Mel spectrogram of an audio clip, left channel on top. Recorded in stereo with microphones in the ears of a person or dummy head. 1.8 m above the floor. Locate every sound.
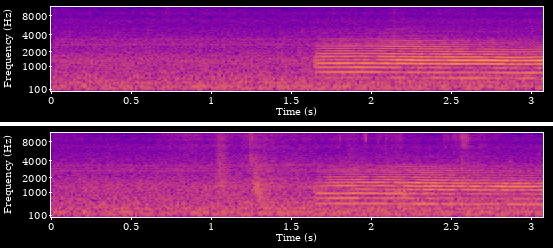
1.6 s a trumpet: 65° left (ahead or behind), 1.9 m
